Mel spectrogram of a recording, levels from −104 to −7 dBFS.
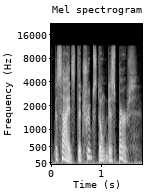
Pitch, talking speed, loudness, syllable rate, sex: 125 Hz, 165 wpm, -20 LUFS, 5.6 syllables/s, male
